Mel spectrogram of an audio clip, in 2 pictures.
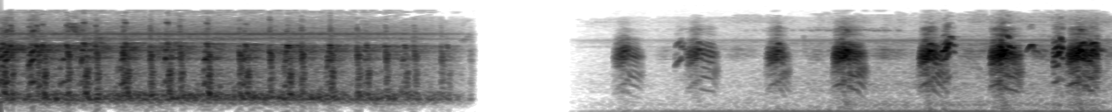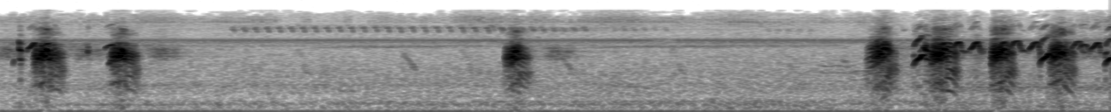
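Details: Wild Northern jacanas, a male with chicks foraging as a family; a rapid harsh chatter gives way to spaced, sharp, high squeaky notes, then a brief pause and another quick burst, with a thin steady background tone.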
